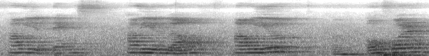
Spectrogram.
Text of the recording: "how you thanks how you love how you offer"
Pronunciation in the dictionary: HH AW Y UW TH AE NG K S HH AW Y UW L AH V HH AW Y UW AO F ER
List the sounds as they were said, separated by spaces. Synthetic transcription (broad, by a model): HH AW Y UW T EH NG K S HH AW Y UW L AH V HH AW Y UW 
